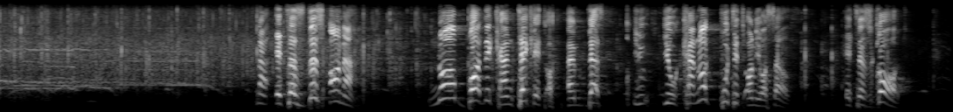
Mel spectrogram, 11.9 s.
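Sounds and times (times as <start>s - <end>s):
audience clapping hands: 0.0s - 8.0s
speech: 3.2s - 4.6s, 5.4s - 10.0s, 10.6s - 11.4s.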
